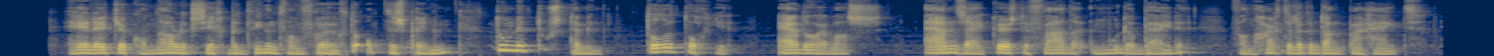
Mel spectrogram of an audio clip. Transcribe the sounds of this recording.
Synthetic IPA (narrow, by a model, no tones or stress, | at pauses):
hɪlət͡ʃəkɔnːɑwləksɪχbədʋɪŋəntfɑnvrøɥχdəʔɔp̚təsprɪŋəntundətustɛmɪŋ | tɔtətɔχjə | ɛɹdʊːɹʋɑs | ɛnzɛjkøsdəv̥aːdərɛnmudəɹbɛjdə | v̥ɑnhɑɹtələkədɑŋɡ̚baːɹhɛjt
